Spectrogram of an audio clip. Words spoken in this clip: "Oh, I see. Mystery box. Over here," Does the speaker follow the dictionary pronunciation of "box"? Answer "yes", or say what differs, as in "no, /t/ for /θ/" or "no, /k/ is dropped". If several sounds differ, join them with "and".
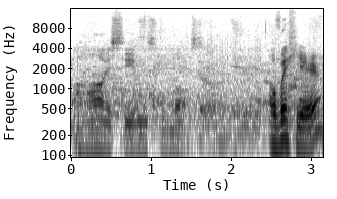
no, /k/ is dropped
